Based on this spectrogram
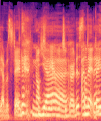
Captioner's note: laughing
